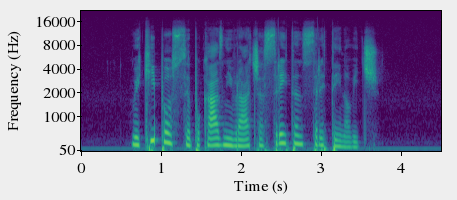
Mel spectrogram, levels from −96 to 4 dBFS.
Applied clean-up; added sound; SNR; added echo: none; none; none; none.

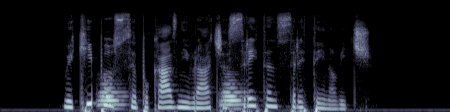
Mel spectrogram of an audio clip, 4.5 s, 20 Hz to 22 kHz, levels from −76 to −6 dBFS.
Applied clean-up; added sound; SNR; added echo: none; Brass instrument; 3 dB; none.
